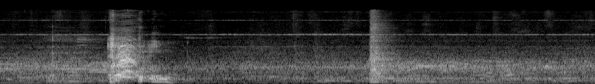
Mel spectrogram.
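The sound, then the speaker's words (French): Train noise in a station district in Japan: a loud burst of wheel squeal near the start and a second, shorter one a few seconds later, both over a steady low hum. “Ah, le quartier de la gare.”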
